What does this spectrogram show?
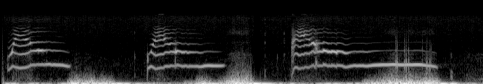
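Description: A domestic cat gives three clear, drawn-out meows, each starting with a brief upward bend then holding steady.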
